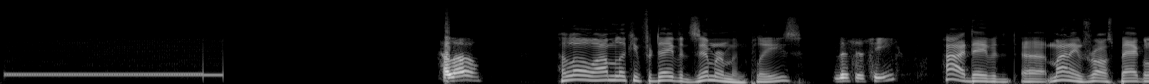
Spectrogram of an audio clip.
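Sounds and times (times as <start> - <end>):
telephone dial tone: 0.0 - 2.3
speech: 4.4 - 4.9, 5.6 - 11.4.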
